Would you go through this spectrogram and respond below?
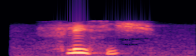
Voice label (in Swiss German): "flessig", Bas Rhin; fluide; vin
